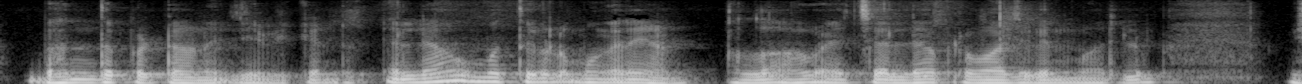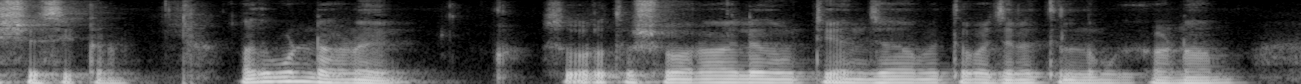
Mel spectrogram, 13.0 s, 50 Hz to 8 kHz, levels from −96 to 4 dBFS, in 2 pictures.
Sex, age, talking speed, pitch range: male, 50-69, 80 wpm, 105-125 Hz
